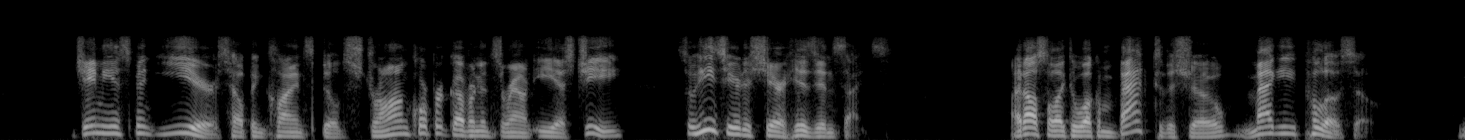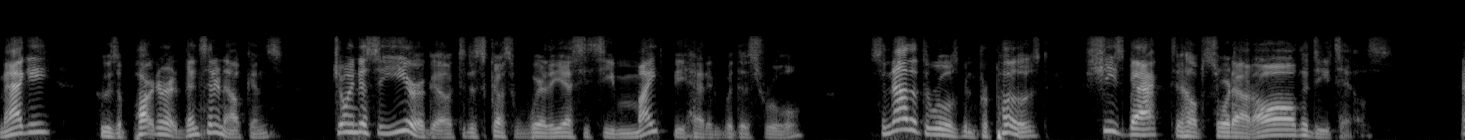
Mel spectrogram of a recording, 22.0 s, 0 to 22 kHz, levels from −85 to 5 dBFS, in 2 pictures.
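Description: Nothing goes wrong anywhere in this speech recording.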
